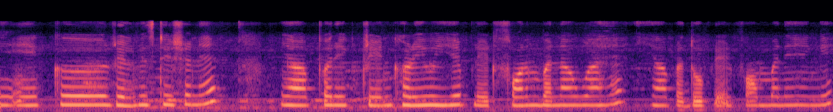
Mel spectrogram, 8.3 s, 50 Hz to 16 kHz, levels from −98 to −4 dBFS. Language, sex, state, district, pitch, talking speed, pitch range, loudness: Hindi, female, West Bengal, Kolkata, 280 Hz, 145 wpm, 275-290 Hz, -29 LUFS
